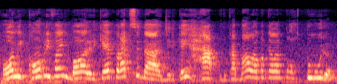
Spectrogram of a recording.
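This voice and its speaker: A woman's voice: high-pitched, fast, a little hiss or hum. A chatty woman hosting a crafts live stream, greeting viewers by name and laughing often. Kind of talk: casual live chat.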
